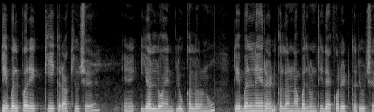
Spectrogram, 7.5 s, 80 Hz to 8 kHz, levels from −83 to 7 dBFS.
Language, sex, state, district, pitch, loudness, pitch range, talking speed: Gujarati, female, Gujarat, Valsad, 175 Hz, -18 LUFS, 165-180 Hz, 175 wpm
